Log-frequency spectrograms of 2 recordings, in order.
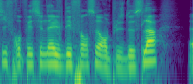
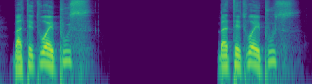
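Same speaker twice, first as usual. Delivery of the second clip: put-on, imitated Belgian accent. Retelling what Elena said during the challenge: imitating Elena's Belgian accent. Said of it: "Avec son accent belge".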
